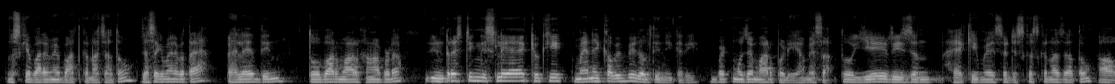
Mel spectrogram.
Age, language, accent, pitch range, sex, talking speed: 20-39, Hindi, native, 110-125 Hz, male, 245 wpm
